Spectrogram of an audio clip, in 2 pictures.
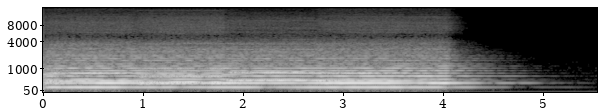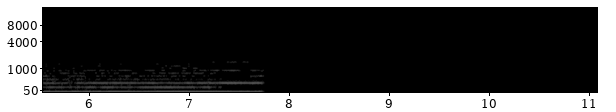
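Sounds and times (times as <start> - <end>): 
cello: 0.0 - 4.7.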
